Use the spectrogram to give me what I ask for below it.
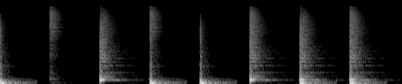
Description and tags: A generic pop/rock drum loop created using a free MIDI software.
